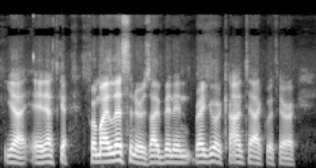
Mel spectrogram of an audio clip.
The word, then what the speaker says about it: Agnieszka: Pronounce her name. And by the way, Agnieszka. Agnieszka.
